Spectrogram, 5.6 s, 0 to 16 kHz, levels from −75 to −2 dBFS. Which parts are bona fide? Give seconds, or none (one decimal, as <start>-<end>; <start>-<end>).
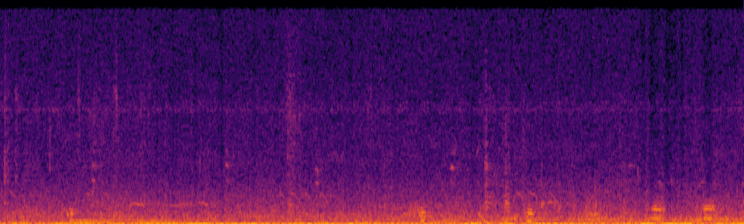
0.0-5.6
